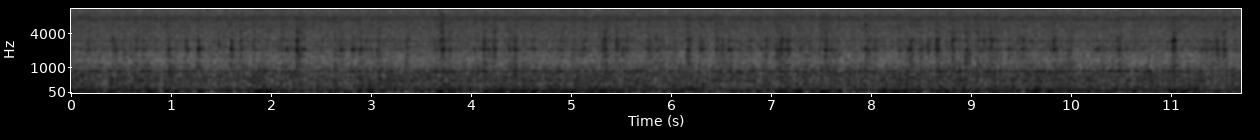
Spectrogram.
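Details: Navien NCB-240 boiler recorded Feb 3, 2020, three days after a Jan 31 service: steady low droning hum with faint rattle throughout, louder than a boiler fan should be; combustion fan fault suspected.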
